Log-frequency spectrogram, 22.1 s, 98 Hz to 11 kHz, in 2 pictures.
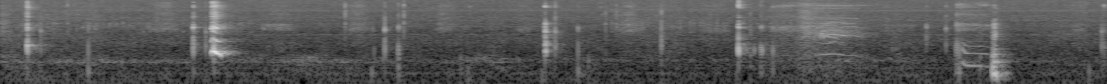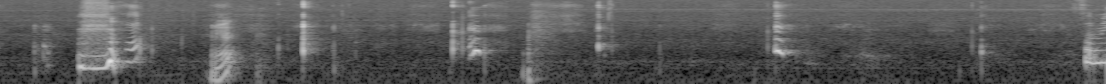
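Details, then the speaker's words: Baby girl with hiccups: repeated short, sharp hiccups at irregular intervals over about 20 seconds, with soft babbling between them. "Someday you won't enjoy the hiccups. Right now she likes it. It means you're growing, you're getting bigger."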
